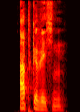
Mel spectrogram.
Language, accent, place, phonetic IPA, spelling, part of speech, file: German, Germany, Berlin, [ˈapɡəˌvɪçn̩], abgewichen, verb, De-abgewichen.ogg
- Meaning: past participle of abweichen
